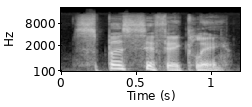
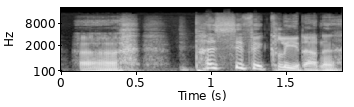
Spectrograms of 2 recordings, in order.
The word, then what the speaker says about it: specifically: Michael Kimnim said, 닉님, 아까 초반에 요청드리긴 했는데 영국식으로 specifically 발음 좀 부탁드립니다. Specifically. One more time. Specifically. Hope that helped. 근데 사실 이 단어를 제대로 발음하지 못하는 영국인들도 있거든요. Pacifically라는 사람이 있어요.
